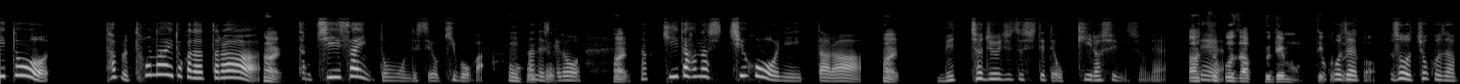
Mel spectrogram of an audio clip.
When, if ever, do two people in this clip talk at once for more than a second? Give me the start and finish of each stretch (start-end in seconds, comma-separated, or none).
none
